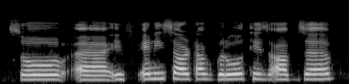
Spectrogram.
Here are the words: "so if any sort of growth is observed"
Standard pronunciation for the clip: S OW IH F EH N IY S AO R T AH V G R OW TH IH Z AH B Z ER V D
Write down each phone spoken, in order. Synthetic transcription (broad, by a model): S OW IH F EH N IY S AO R T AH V G R OW T IH Z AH B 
